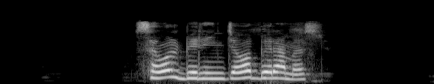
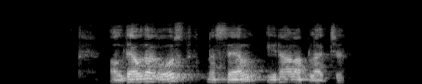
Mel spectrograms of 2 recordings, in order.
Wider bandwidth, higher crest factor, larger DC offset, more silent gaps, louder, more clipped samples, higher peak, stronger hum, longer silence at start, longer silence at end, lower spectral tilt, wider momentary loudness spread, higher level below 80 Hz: about the same, 8 kHz vs 7.4 kHz; about the same, 16 dB vs 18 dB; neither; neither; first, -14 LUFS vs -18 LUFS; neither; about the same, -2 dBFS vs -2 dBFS; neither; first, 1.35 s vs 1.1 s; first, 1.2 s vs 0.8 s; second, -2.5 dB/octave vs -6 dB/octave; first, 15 LU vs 12 LU; about the same, -64 dBFS vs -60 dBFS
